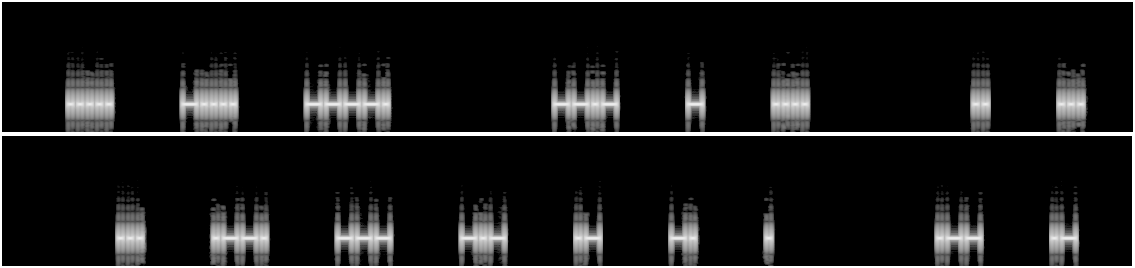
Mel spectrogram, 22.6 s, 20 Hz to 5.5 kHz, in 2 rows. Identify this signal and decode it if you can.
Morse code, heard as a keyed tone, about 25 wpm, spaced as for 10 wpm, 590 Hz. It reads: 569 QTH IS SPOKANE WA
